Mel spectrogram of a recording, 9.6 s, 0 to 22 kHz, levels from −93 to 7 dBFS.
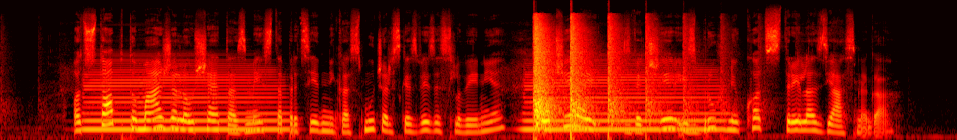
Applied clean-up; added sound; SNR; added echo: none; Wind instrument, woodwind instrument + Clapping; 1 dB; none.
